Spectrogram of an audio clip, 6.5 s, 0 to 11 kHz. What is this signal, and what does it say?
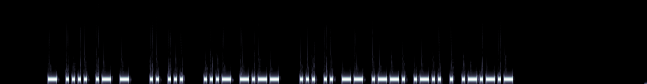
Morse code, heard as a keyed tone, about 40 wpm, 700 Hz. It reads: THAT IS VY SIMPLE.
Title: Sentences from Top 400 Words and Abbreviations 40wpm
